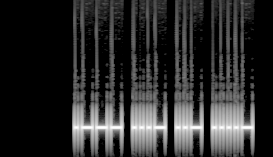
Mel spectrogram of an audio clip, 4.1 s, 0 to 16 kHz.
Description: Morse code, heard as a keyed tone, about 22 wpm, 700 Hz. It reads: JVU4
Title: Four Challenging Letter-Number Combinations 22wpm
